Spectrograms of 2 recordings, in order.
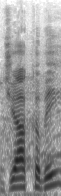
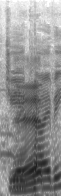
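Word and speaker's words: Giacobbi: We've been told it's not Jacobi, it's Giacobi.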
